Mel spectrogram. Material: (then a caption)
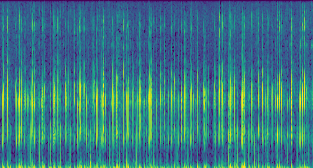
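Silicone. A silicone pop-it push-bubble toy is tapped quickly and continuously, giving a dense run of short, soft, muffled taps with a low, thumpy body and a slight hollow tone around the lower mids. Each tap dies away almost instantly, and the rapid taps blur into a steady patter.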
